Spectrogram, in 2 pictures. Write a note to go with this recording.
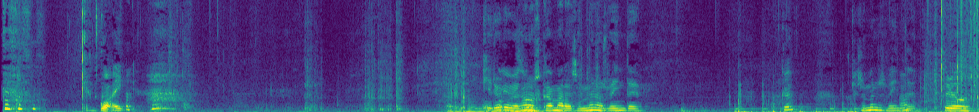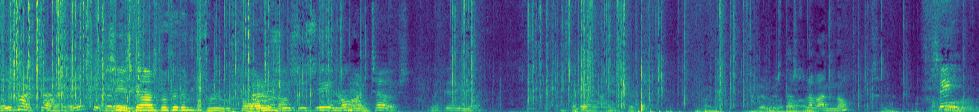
girls from Navarre waiting for the cameras in audiovisual section of the faculty of fine arts. featuring: chaskis!!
